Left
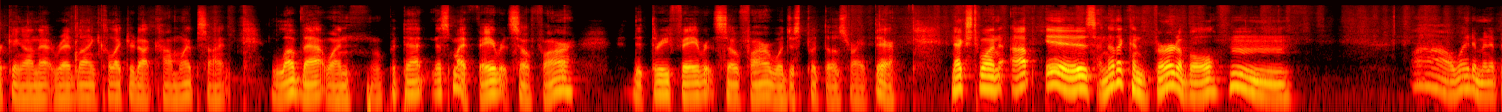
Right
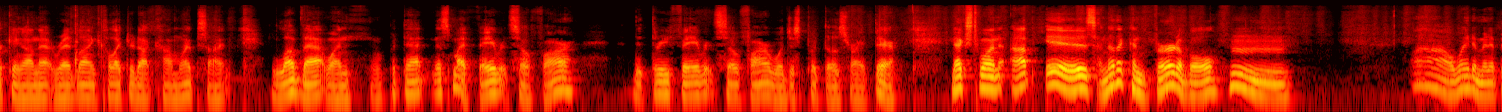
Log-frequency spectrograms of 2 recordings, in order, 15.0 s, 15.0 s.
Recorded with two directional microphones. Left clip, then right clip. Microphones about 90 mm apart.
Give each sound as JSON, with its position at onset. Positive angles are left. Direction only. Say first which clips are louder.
{"t": 0.0, "sound": "speech", "louder": "even", "side_deg": 15}
{"t": 7.8, "sound": "speech", "louder": "left 3 dB", "side_deg": 35}
{"t": 14.1, "sound": "speech", "louder": "even", "side_deg": 5}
